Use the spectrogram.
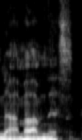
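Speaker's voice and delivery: lightly voiced grumpy cat; voicing the cat. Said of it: "Tom was just like".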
